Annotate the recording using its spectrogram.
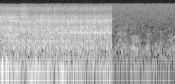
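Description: Heavy road-works vehicle engines running close by, a loud rumbling noise that cuts off abruptly about one and a half seconds in; after the cut, faint chatter of a crowd of people.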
